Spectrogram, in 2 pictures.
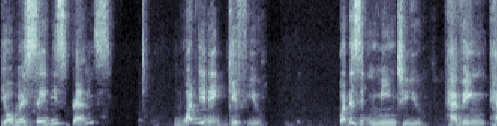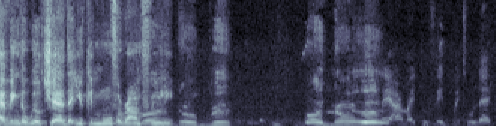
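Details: Adult woman; typical speech.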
